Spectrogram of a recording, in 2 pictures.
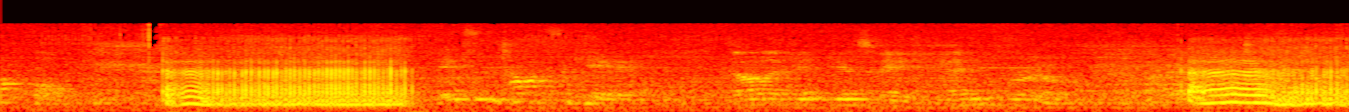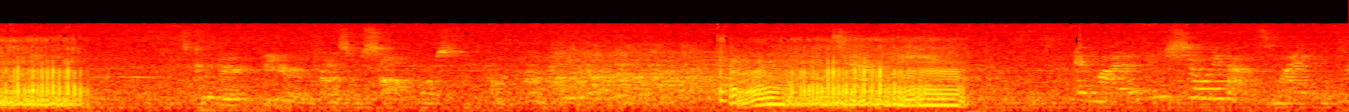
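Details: Boston Terrier asleep with a bone in her mouth after playing, snoring: three loud, rattling snores, each about a second long, every four to five seconds, with quieter breathing between.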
